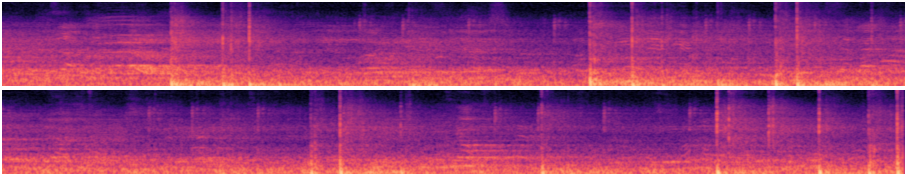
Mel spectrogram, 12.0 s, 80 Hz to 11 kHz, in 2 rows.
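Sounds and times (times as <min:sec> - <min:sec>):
players' voices: 0:00.0 - 0:12.0.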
